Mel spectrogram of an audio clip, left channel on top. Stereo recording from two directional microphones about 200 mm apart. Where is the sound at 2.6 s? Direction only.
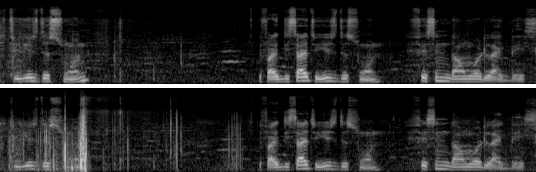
60° left (ahead or behind).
